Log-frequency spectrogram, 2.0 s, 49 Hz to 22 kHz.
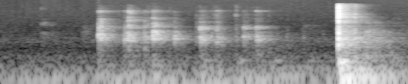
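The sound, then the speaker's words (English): Typing on a computer keyboard, a quick run of many soft, faint key clicks followed by one sharper, louder keystroke near the end. “Type in Richard Mille RM011.”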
